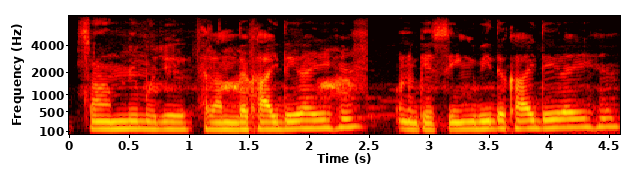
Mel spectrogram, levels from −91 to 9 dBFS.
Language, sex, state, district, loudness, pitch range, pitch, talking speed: Hindi, male, Chhattisgarh, Kabirdham, -26 LUFS, 135-155 Hz, 140 Hz, 180 wpm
